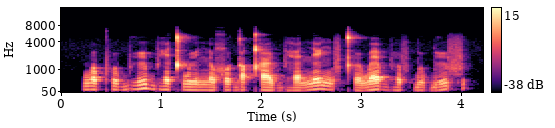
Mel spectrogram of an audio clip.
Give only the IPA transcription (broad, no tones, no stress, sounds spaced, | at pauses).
w o pʰ u bʱ ɨ bʱ e tʰ w ɨ n ɵ χʷ ɛ ɡ ɵ qʰ ɨ bʱ ɛ n e ŋ ə f kʰ ɵ w ɛ bʱ ɵ f ɓ u ɓ ɨ f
